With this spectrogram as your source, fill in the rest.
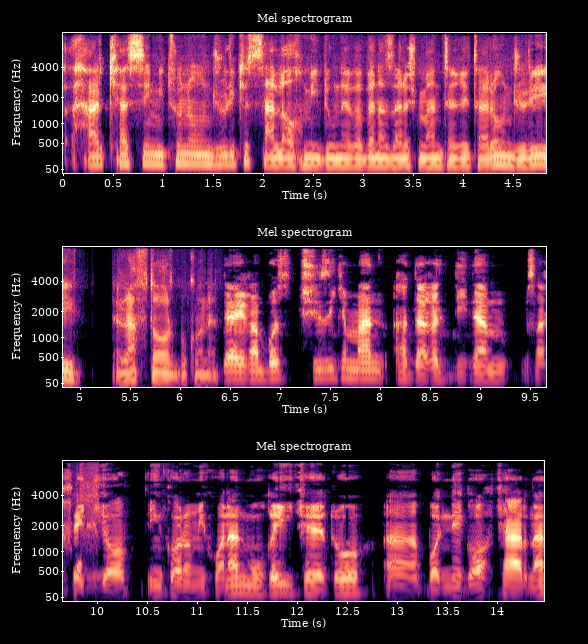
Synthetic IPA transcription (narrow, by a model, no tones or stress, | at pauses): hæɾcʰæsiːmiːt̪ʰune̞und͡ʒuːɾiːcʰe̞sælɒːhmiːd̪uːne̞væbe̞næzæɾæʃmænt̪ʰe̞ɣiːt̪ʰæɾeund͡ʒuːɾiː | ɾæft̪ɒːɾbo̞kʰo̞ne̞d̪̥æɣiːɣænbɒːzt͡ʃʰiːziːcʰe̞mænhæd̪ːææɣæld̪iːd̪æmmæsælænxe̞jlijɒː | inkʰɒːɾomiːkʰo̞nænd̪moːɣe̞iːcʰe̞t̪ʰo | bɒːne̞ɡɒːhcʰæɾd̪æn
